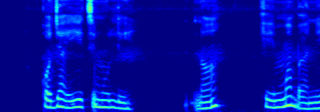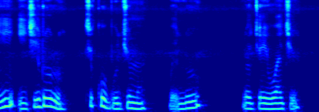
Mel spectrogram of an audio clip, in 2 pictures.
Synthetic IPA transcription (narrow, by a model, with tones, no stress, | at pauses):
kɔ˧d͡ʒa˦i˧je˦ti˦mo˧le˨ | nãː˨˦ | kʰi˦mã˦ba˨nĩ˨˦i˦˨d͡ʒi˨˦ɾo˦˨ɾo˦˨ | ti˦ko˦˨bo˨d͡ʒu˦mũ˧ | k͡pɛ̰˨lu˨˦ | lɔ˧d͡ʒɔ˧i˨wa˦d͡ʒṵ˦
